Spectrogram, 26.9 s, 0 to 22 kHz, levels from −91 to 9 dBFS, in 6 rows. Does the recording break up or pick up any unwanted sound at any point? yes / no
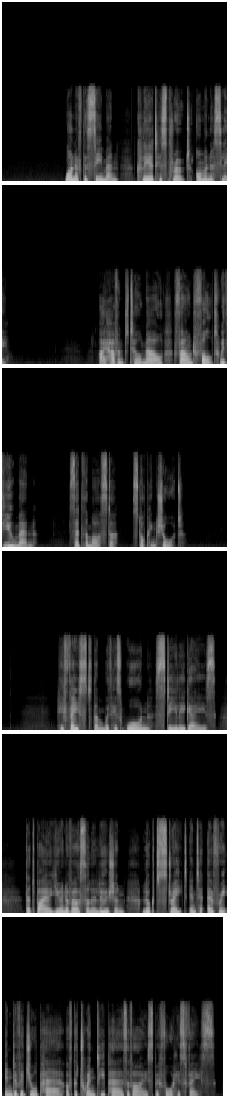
no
